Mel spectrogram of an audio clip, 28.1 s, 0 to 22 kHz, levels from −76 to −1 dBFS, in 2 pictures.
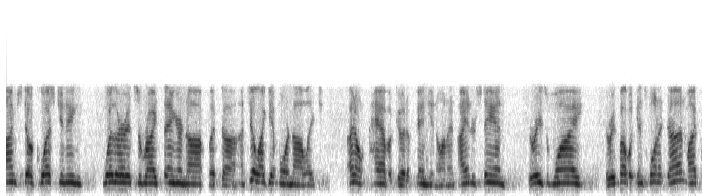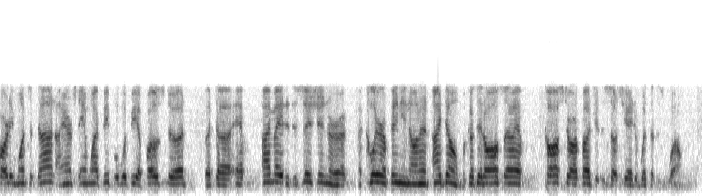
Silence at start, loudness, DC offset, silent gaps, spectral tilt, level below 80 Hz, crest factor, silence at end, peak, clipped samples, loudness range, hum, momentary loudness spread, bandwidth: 0.1 s; -18 LUFS; under 0.1%; none; -7.5 dB/octave; -70 dBFS; 14 dB; 0.45 s; -4 dBFS; under 0.1%; 4 LU; none; 10 LU; 3.9 kHz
